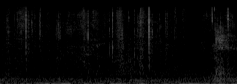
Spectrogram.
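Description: Faint rustling of thin Bible pages being turned, with a small click about one and a half seconds in.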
